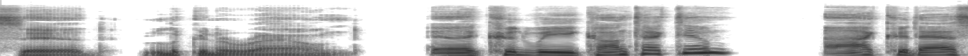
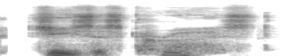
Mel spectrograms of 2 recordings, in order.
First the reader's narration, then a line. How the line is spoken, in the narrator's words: Seth muttered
